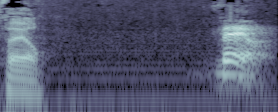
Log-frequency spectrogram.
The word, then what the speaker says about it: Fale: Fale. Yeah. I mean, you got him. Is it Fale or Fail? I thought they said Fail, but... Eddie, do you remember how the name's pronounced? It is Fail.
